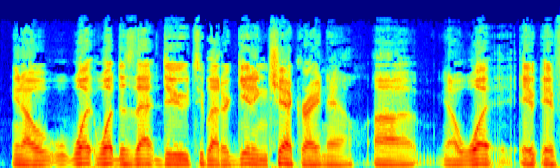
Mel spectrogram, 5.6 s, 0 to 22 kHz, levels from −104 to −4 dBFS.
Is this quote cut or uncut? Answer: cut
